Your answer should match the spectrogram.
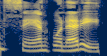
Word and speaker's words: Sanguinetti: She's done so many things for Illinois and the Midwest Governor, um, Lieutenant Governor Evelyn Sanguinetti. Did I say that right? The last name? You did, Evelyn Sanguinetti.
